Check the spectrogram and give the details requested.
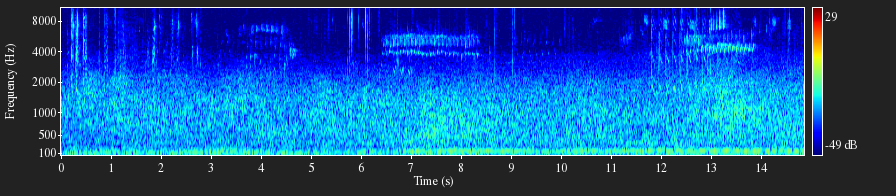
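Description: Small birds giving short, fast-pulsed high calls three times, over a steady outdoor hiss and low hum, with a few sharp clicks.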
